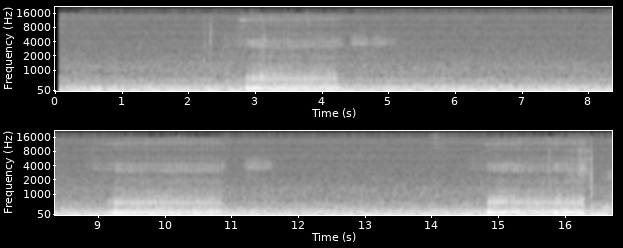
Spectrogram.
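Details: Pug snoring: three long, low, rasping snores about six seconds apart, each lasting more than a second, with a faint whistling edge over a steady background hiss.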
